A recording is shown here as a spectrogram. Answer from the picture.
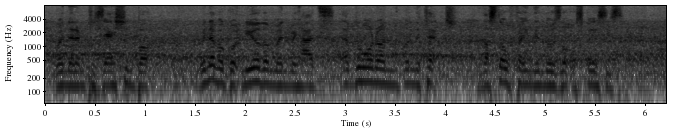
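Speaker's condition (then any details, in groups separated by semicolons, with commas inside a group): No condition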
